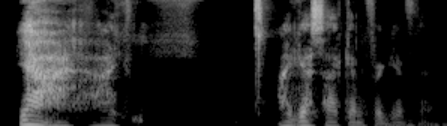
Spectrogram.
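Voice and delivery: soft, low, hesitant concession; quietly acted grudging agreement; reluctant acceptance. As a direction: give in haltingly, voice dropped. Acts reluctantly agreeing to forgive.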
